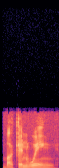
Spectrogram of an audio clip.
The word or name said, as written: buck-and-wing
